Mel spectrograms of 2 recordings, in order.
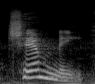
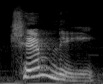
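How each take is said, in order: No difference in how they are said.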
